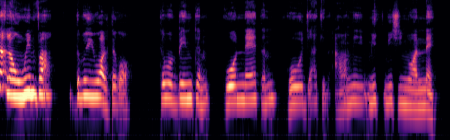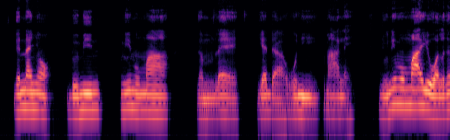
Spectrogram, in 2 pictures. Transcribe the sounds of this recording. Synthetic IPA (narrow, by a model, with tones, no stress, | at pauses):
a˨lo˨ŋwi˦nfa˦ | ti˦bu˦ji˦wo˦˨lti˦ɡo̰˨ | ti˦bə˦bi˦nti˦˨n | ko˦ne˦ti˨nko˦d͡ʒa˦ki˨na̰˨ma̰˦i˦mi˦mi˦ʃi˦ɲ˦a˦nːe˨ | ɡə˦na˦ɲo˦˨ | do˨mi˦n | mi˦mu˨ma˦ | ɡə˨mle˦je˦da̰˨wo̰˦ni˦ma̰˦lḛ˨ | d͡ʒu˨ni˦mu˦ma˦ji˨wo˨lɡ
